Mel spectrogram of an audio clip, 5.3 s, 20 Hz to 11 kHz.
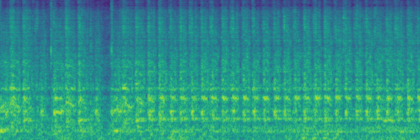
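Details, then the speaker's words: Ford 8N tractor cranking on jumper pack after carburetor adjustments: steady starter turning about two turns a second with no firing; popped only after letting off the key; no spark, traced to a failed ballast resistor. "I don't know if we're losing spark when I'm cranking or what because then I let off of it is when we got the pop out of it and then it quit working again"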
